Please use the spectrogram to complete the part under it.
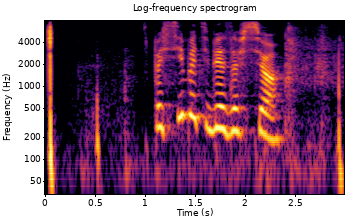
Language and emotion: Russian, positive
